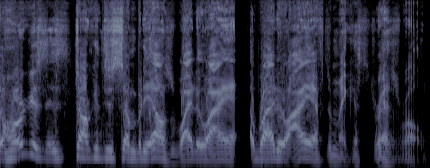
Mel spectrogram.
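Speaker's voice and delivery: ordinary talk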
